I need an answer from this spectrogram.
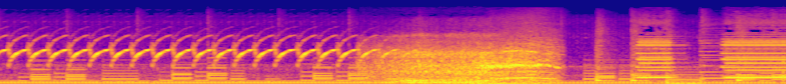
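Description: Cartoon sound effects over background music: a fast warbling electronic chirp like a car alarm, about six chirps a second, for nearly four seconds. Then a noisy whoosh with a falling tone, and two short horn-like honks near the end.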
